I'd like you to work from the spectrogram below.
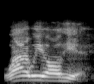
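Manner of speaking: usual speaking voice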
